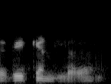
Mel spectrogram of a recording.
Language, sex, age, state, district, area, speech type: Tamil, male, 45-60, Tamil Nadu, Tenkasi, urban, conversation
